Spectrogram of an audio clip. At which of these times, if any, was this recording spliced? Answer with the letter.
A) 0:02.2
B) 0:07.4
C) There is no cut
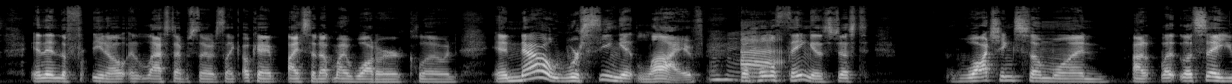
B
